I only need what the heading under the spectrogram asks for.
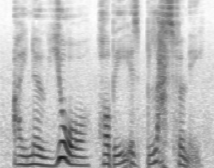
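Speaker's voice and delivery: plain reading voice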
